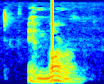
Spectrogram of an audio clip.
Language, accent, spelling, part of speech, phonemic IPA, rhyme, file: English, Southern England, immoral, adjective, /ɪˈmɒɹəl/, -ɒɹəl, LL-Q1860 (eng)-immoral.wav
- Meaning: Breaching principles of natural law, rectitude, or justice, and so inconsistent with the demands of virtue, purity, or "good morals"; not right, not moral. (Compare unethical, illegal.)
